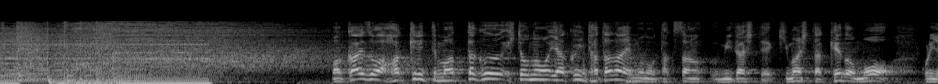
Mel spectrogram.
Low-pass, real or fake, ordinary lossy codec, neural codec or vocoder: none; real; none; none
